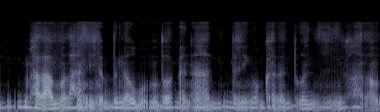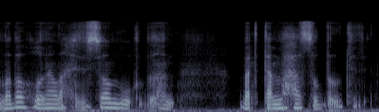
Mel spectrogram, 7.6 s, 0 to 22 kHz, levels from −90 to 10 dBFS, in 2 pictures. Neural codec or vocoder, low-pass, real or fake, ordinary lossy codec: autoencoder, 22.05 kHz, a latent of 192 numbers a frame, VITS, trained on many speakers; 9.9 kHz; fake; AAC, 48 kbps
